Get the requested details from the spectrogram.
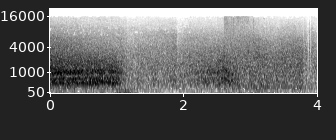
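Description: Tyres screech as a car spins out.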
